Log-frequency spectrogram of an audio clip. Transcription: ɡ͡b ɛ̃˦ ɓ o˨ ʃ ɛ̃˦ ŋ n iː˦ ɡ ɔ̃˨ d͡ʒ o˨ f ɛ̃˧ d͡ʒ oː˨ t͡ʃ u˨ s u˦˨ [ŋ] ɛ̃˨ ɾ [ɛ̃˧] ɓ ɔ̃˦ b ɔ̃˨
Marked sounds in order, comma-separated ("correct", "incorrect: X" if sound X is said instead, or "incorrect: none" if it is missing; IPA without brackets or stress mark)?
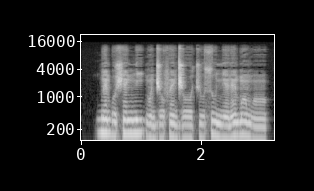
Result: incorrect: ɲ, incorrect: ɛ̃˦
